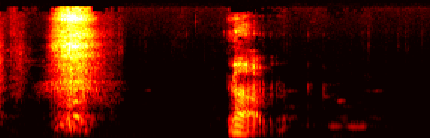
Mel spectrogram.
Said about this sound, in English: Oh, I'm going to sneeze.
